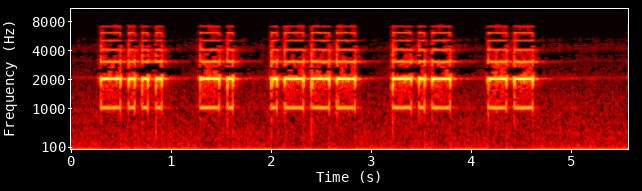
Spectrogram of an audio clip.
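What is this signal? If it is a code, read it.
Morse code, heard as a keyed tone, about 17 wpm, spaced as for 13 wpm, 2050 Hz. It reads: BNJKM
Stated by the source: On-air Morse code practice broadcast by a southern Montana amateur radio association; all code, no read back.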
